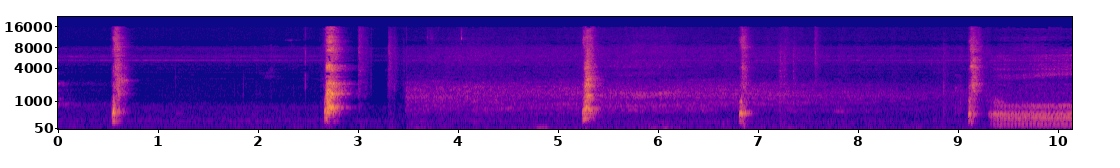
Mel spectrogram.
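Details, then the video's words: A nervous Miniature Pinscher indoors, hearing a big dog barking outside the house, gives sharp, spaced barks with a low rumbling growl between them. "Miniature Pinscher Dog growling because of Dog's barking outside 😄"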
